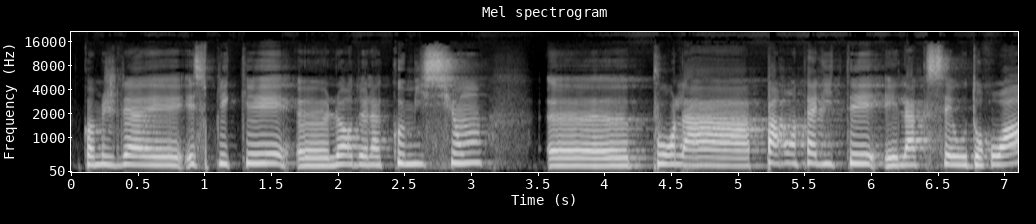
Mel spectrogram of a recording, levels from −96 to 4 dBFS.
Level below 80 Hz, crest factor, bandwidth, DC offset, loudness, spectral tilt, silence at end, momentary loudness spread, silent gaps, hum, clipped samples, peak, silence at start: -70 dBFS; 18 dB; 15.5 kHz; under 0.1%; -18 LUFS; -3.5 dB/octave; 0 s; 5 LU; none; none; under 0.1%; 0 dBFS; 0.1 s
